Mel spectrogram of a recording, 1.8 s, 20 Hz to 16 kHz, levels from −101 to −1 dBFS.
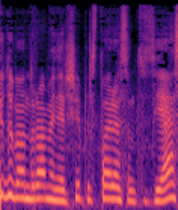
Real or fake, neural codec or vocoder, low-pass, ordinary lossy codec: fake; codec, 44.1 kHz, 7.8 kbps, DAC; 14.4 kHz; MP3, 64 kbps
